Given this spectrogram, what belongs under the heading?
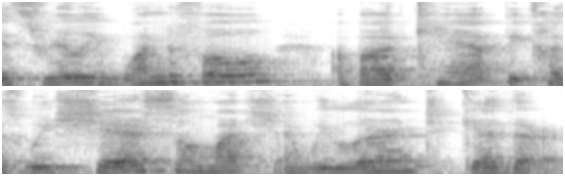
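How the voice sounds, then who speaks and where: Through audible room echo, a woman speaks at a fairly slow pace and medium pitch with lively intonation. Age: 80s+. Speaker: camp director. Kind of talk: speech. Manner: halting.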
